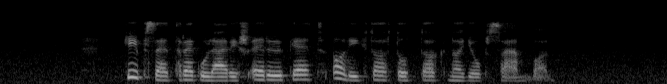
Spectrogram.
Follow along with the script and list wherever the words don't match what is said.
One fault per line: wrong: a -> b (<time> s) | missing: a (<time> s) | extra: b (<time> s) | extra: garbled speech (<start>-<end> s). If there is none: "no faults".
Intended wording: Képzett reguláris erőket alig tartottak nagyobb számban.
no faults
